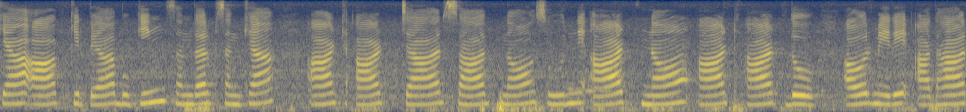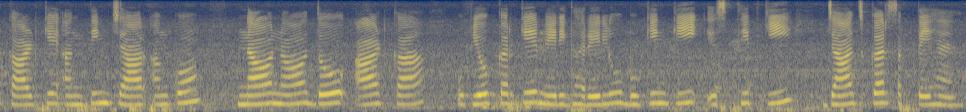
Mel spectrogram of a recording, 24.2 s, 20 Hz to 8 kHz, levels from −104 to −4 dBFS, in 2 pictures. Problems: constant background noise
